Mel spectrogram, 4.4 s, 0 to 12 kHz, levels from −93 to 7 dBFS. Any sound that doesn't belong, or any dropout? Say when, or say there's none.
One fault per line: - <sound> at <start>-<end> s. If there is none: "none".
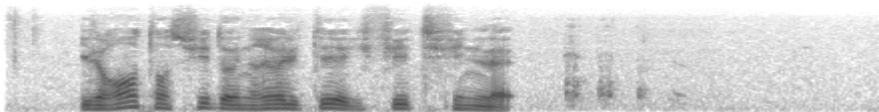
- throat clearing at 2.8-3.5 s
